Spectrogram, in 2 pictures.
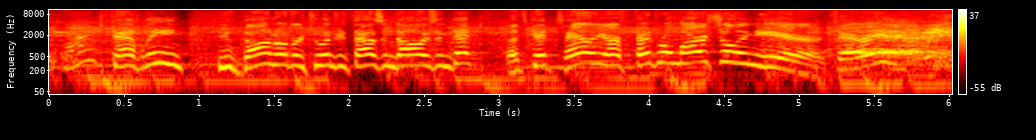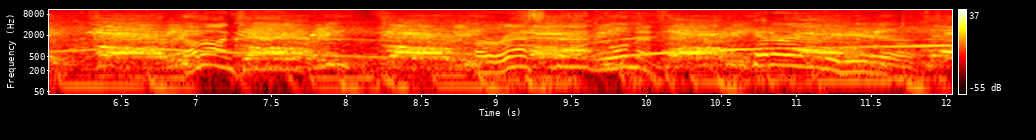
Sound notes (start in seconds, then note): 5.2 audience chanting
